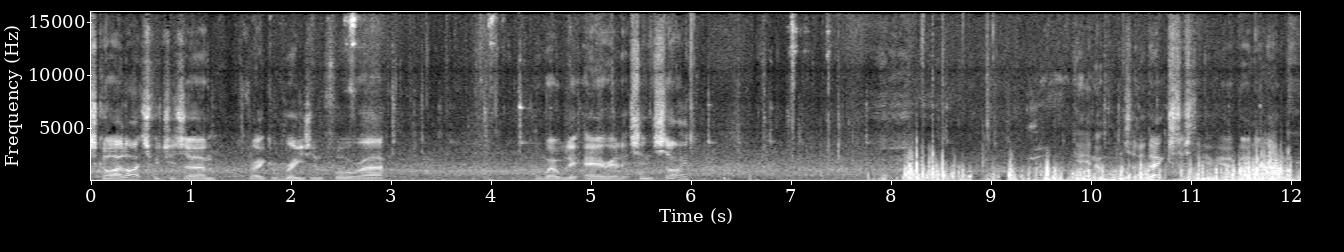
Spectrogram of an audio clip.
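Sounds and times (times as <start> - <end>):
wind rumble on microphone: 6.1 - 12.0.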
